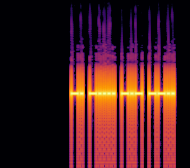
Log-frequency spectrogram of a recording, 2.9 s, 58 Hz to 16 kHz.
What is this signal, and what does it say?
Morse code, heard as a keyed tone, about 34 wpm, 700 Hz. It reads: N6KZ
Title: NA SOTA Chaser Callsigns 35wpm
